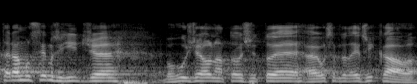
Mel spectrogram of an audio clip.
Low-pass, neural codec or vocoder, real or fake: 7.2 kHz; none; real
